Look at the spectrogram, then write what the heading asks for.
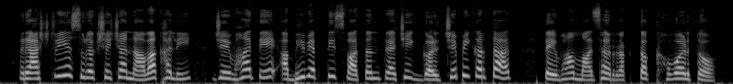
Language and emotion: Marathi, angry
